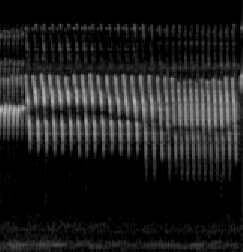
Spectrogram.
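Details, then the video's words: White Belgian canary delivering a fast, even trill of bright high notes, repeated around three per second-plus, gradually changing tone and ending suddenly. "White Canary Song | Belgian Canary Singing"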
